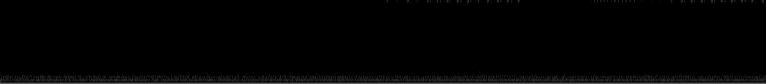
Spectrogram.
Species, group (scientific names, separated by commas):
Parnassiana parnassica, Orthoptera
